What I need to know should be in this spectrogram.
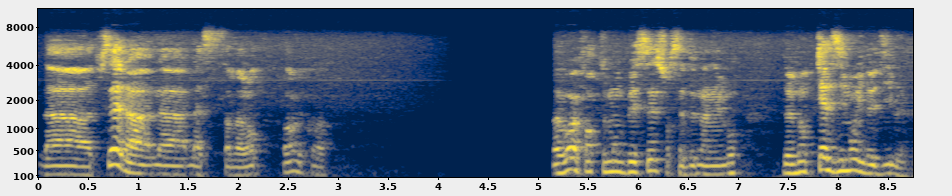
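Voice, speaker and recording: A man's voice: mid-range voice, normal speed, pauses often, fairly bright tone, slight background noise. A man streaming a visual novel, reading the text aloud and mixing in casual reactions, sometimes stumbling over words. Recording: roomy, dull sound with music behind.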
